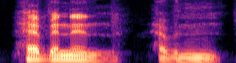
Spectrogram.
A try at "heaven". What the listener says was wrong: Heaven. Heaven. Not heaven in. Heaven. No, they would pronounce it heaven. Heaven. It's just it's not heaven. Heaven.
